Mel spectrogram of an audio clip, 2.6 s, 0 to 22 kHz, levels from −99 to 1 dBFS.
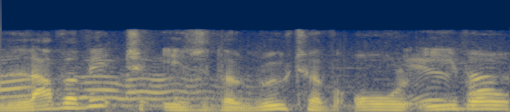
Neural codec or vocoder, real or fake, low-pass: none; real; 7.2 kHz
